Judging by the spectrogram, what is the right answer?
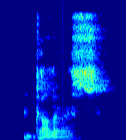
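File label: "dolorous", British English; pronunciations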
